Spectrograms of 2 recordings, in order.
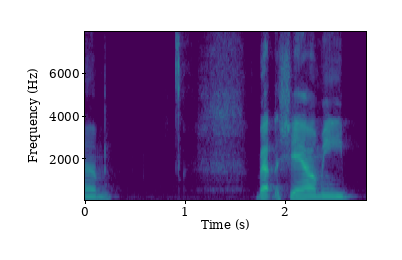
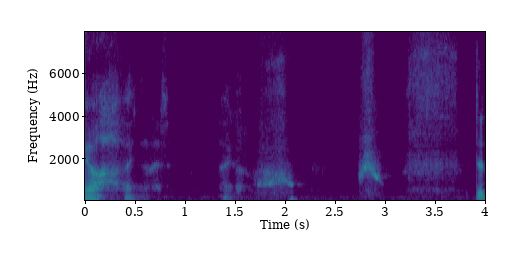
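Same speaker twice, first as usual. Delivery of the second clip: relieved whisper; 4 semitones lower, 15 dB quieter, slower than usual. Real, not acted. Relief after worry.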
